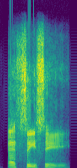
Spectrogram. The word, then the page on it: FCC: British English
